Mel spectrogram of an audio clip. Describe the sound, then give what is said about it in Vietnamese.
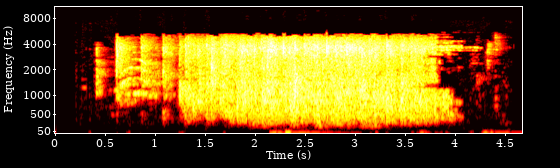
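An audience of Buddhist followers breaks into applause, a few scattered claps quickly swelling into a dense, steady roar of clapping that holds for about four seconds before tapering off. No one speaks. “Tràng vỗ tay của quý vị cho thấy quý vị đã cam kết và nhận thức được rằng đây là nguồn hạnh phúc mà chúng ta cần phải tình nguyện làm.”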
